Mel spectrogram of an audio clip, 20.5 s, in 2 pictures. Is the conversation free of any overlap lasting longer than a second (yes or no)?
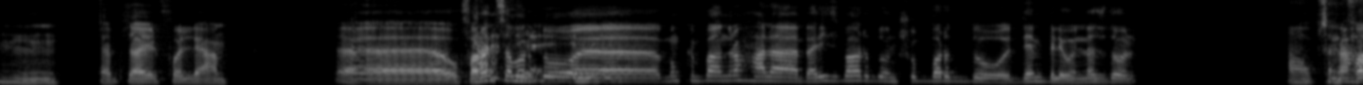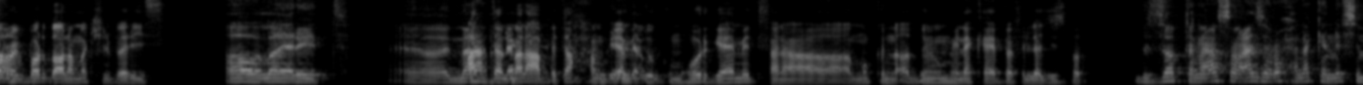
no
